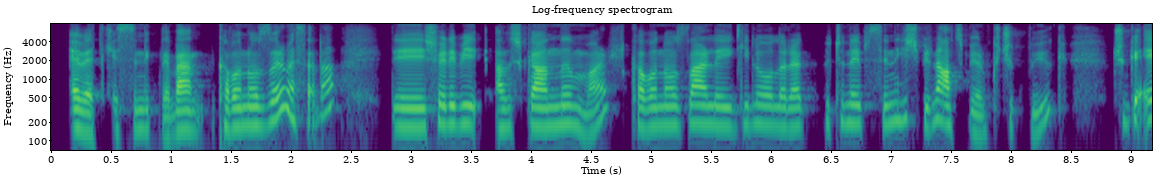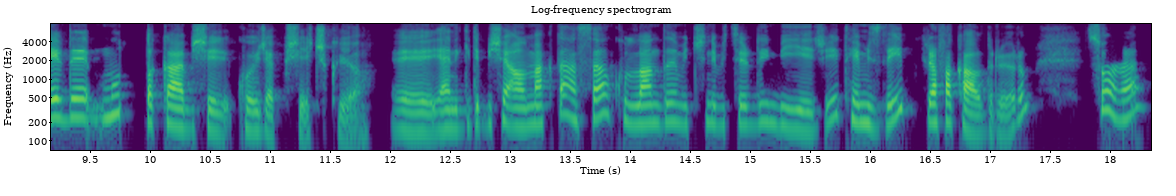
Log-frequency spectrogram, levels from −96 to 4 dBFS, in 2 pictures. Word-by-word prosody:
Evet. 150 Hz, -4 st, +3 dB
Kesinlikle. 160 Hz, +1 st, -5 dB
Ben 155 Hz, 0 st, +6 dB
kavanozları 180 Hz, -, +1 dB
mesela, 345 Hz, -, -2 dB, 0.5 s
eee, 170 Hz, -1 st, +3 dB
şöyle 185 Hz, +2 st, +1 dB
bir 185 Hz, -1 st, +1 dB
alışkanlığım 175 Hz, 0 st, +2 dB
var. 145 Hz, -, -3 dB
Kavanozlarla 180 Hz, +2 st, +2 dB
ilgili 180 Hz, +2 st, -4 dB
olarak 175 Hz, -1 st, -2 dB
bütün 195 Hz, 0 st, -9 dB
hepsinin 190 Hz, 0 st, -3 dB
hiçbirini 220 Hz, -5 st, 0 dB
atmıyorum, 155 Hz, -8 st, +2 dB
küçük, 160 Hz, -, -7 dB
büyük. 330 Hz, +8 st, -10 dB, 0.4 s
Çünkü -, -, +1 dB
evde 240 Hz, +1 st, +5 dB
mutlaka 195 Hz, -, +2 dB
bir 165 Hz, -, +1 dB
şey 150 Hz, -4 st, 0 dB
koyacak 150 Hz, -3 st, -4 dB
bir -, -, -2 dB
şey -, -, -3 dB
çıkıyor. -, -, -5 dB, 0.2 s
Eee, 155 Hz, 0 st, -5 dB, 0.3 s
yani, 160 Hz, +1 st, 0 dB
gidip 180 Hz, +1 st, -8 dB
bir -, -, -4 dB
şey -, -, +3 dB
almaktansa 190 Hz, +8 st, +2 dB
kullandığım 195 Hz, 0 st, +1 dB
içini 185 Hz, +1 st, -8 dB
bitirdiğim 185 Hz, +1 st, -6 dB
bir 175 Hz, -, -5 dB
yiyeceği 160 Hz, -, -5 dB
temizleyip 200 Hz, -, -3 dB
rafa 200 Hz, 0 st, +5 dB
kaldırıyorum. 135 Hz, -, +1 dB, 0.5 s
Sonra... 265 Hz, -7 st, 0 dB
180 Hz, 140 wpm, -25 LUFS, 165-200 Hz, 0.5 s, Ben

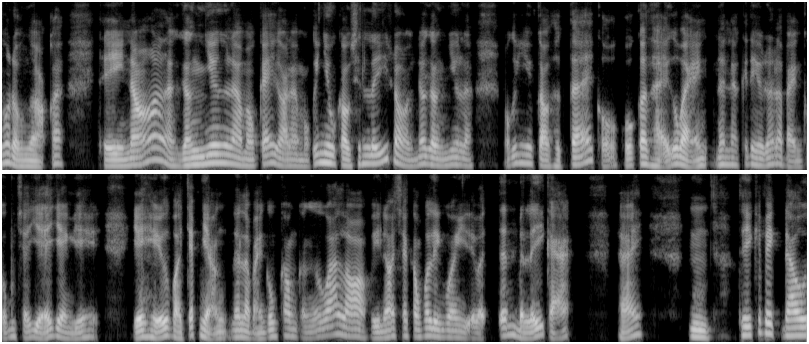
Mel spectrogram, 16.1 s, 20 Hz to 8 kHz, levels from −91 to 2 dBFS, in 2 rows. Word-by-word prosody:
món 165 Hz, -, +1 dB
đồ 100 Hz, -, +3 dB
ngọt 95 Hz, -2 st, +1 dB
á, 145 Hz, 0 st, -2 dB, 0.4 s
thì 105 Hz, 0 st, +4 dB
nó 125 Hz, -, +4 dB
là 195 Hz, -5 st, +1 dB
gần 120 Hz, +3 st, +4 dB
như 155 Hz, +2 st, +4 dB
là 135 Hz, -5 st, +2 dB
một 105 Hz, -1 st, 0 dB
cái 140 Hz, +8 st, 0 dB
gọi 110 Hz, -6 st, 0 dB
là, 105 Hz, -, -2 dB
một 100 Hz, -1 st, -6 dB
cái 145 Hz, -, -3 dB
nhu 155 Hz, -3 st, +3 dB
cầu 115 Hz, -3 st, +3 dB
sinh 135 Hz, +7 st, -5 dB
lý 155 Hz, +9 st, +2 dB
rồi, 105 Hz, -2 st, +1 dB
nó 140 Hz, +3 st, -1 dB
gần 115 Hz, -4 st, +1 dB
như 125 Hz, +2 st, -4 dB
là 110 Hz, -3 st, -4 dB, 0.3 s
một -, -, -7 dB
cái 140 Hz, +3 st, -5 dB
nhu 145 Hz, -, -1 dB
cầu 100 Hz, -1 st, +3 dB
thực 100 Hz, -2 st, -8 dB
tế 130 Hz, +9 st, +2 dB
của -, -, -4 dB
của 110 Hz, -, -2 dB
cơ 140 Hz, +3 st, +4 dB
thể 105 Hz, -1 st, +1 dB
của 140 Hz, -, +3 dB
bạn. 115 Hz, -3 st, +3 dB
Nên 130 Hz, +1 st, -3 dB
là 125 Hz, -1 st, -5 dB
cái 135 Hz, -, -13 dB
điều 120 Hz, -4 st, -1 dB
đó 125 Hz, +3 st, -2 dB
là 140 Hz, -, -2 dB
bạn 95 Hz, -4 st, -4 dB
cũng 125 Hz, +6 st, -7 dB
sẽ 115 Hz, -, -4 dB
dễ 110 Hz, 0 st, +2 dB
dàng 100 Hz, -8 st, 0 dB
dễ 100 Hz, -, -1 dB
h 120 Hz, -, -6 dB, 0.4 s
dễ 110 Hz, -, +6 dB
hiểu 120 Hz, -2 st, +4 dB
và -, -, +2 dB
chấp -, -, -2 dB
nhận, 105 Hz, 0 st, +2 dB
nên 120 Hz, 0 st, 0 dB
là 110 Hz, -, +3 dB
bạn 95 Hz, -2 st, -3 dB
cũng 125 Hz, +1 st, -2 dB
không 135 Hz, -1 st, -3 dB
cần 100 Hz, -, -9 dB
có -, -, -4 dB
quá 150 Hz, +3 st, +1 dB
lo 135 Hz, -6 st, +2 dB
vì 100 Hz, -, -1 dB
nó 120 Hz, +4 st, +2 dB
sẽ 135 Hz, +1 st, -4 dB
không 125 Hz, -2 st, -2 dB
có 140 Hz, -, +1 dB
liên 130 Hz, -3 st, +1 dB
quan 115 Hz, -1 st, 0 dB
gì -, -, -3 dB
bệnh -, -, -2 dB
đến 145 Hz, +2 st, -1 dB
bệnh 100 Hz, -, +1 dB
lý -, -, +3 dB
cả, -, -, -1 dB, 0.5 s
đấy. 140 Hz, +11 st, -1 dB, 0.5 s
Ừm, 120 Hz, -3 st, +3 dB, 0.3 s
thì 150 Hz, 0 st, +3 dB
cái 205 Hz, -, -7 dB
việc 180 Hz, -1 st, +2 dB
đầu 145 Hz, +1 st, +5 dB
125 Hz, 310 wpm, -24 LUFS, 110-140 Hz, 0.5 s, dễ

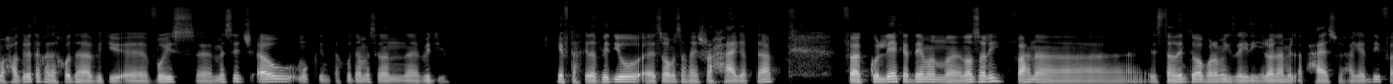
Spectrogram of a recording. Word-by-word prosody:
محاضرتك 110 Hz, +6 st, -1 dB
هتاخدها 95 Hz, -2 st, 0 dB
فيديو 90 Hz, -3 st, -3 dB
Voice 110 Hz, +6 st, -2 dB, 0.3 s
message 125 Hz, +1 st, -6 dB
أو 125 Hz, +2 st, +4 dB
ممكن 110 Hz, -1 st, -7 dB
تاخدها 105 Hz, +3 st, -6 dB
مثلًا 95 Hz, -4 st, -3 dB
فيديو. 100 Hz, -1 st, -6 dB, 1.1 s
يفتح -, -, 0 dB
كده 95 Hz, -, +3 dB
فيديو، 120 Hz, +3 st, +4 dB
آآ 90 Hz, -, +1 dB
سواء 100 Hz, +3 st, +1 dB
مثلًا 105 Hz, -2 st, -3 dB
هيشرح 95 Hz, -2 st, -3 dB
حاجة 95 Hz, +1 st, +1 dB
بتاع. 120 Hz, +8 st, -1 dB, 0.7 s
فالكلية 105 Hz, +4 st, +4 dB
كانت 115 Hz, -4 st, 0 dB
دايمًا 115 Hz, 0 st, +4 dB
ن 105 Hz, -4 st, +1 dB
نظري، 135 Hz, +7 st, +2 dB
فاحنا 95 Hz, -3 st, -2 dB
استخدمت 105 Hz, +3 st, 0 dB
بقى 110 Hz, -, +5 dB
برامج 105 Hz, 0 st, +1 dB
زي 90 Hz, -2 st, -1 dB
دي، 90 Hz, -1 st, -4 dB
اللي 95 Hz, +2 st, +2 dB
هو -, -, +3 dB
نعمل 105 Hz, -1 st, -1 dB
أبحاث 95 Hz, 0 st, -2 dB
والحاجات 95 Hz, +3 st, -5 dB
دي. 120 Hz, +2 st, -4 dB
ف 120 Hz, -, -7 dB
105 Hz, 160 wpm, -23 LUFS, 95-110 Hz, 1.1 s, بقى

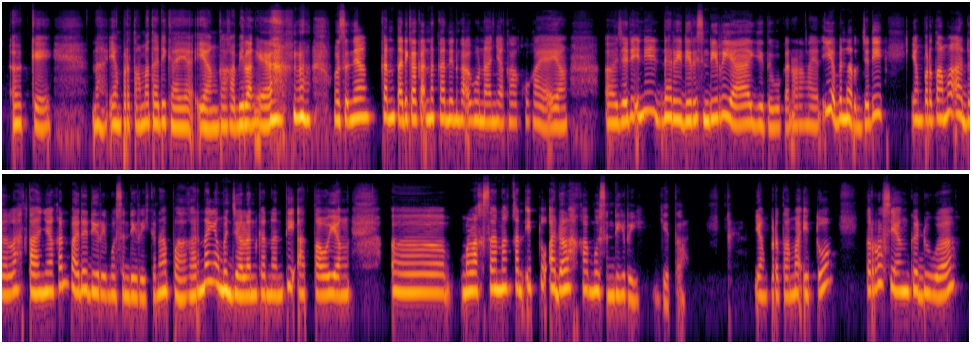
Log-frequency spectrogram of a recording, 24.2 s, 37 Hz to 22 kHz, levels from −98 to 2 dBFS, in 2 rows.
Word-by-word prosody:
Oke. 205 Hz, -3 st, -2 dB, 0.5 s
Nah, 205 Hz, -2 st, -2 dB
yang 215 Hz, -1 st, 0 dB
pertama 215 Hz, 0 st, -2 dB
tadi 230 Hz, 0 st, -1 dB
kayak 195 Hz, -3 st, -1 dB
yang 190 Hz, -1 st, 0 dB
Kakak 200 Hz, -1 st, -2 dB
bilang 215 Hz, 0 st, +5 dB
ya, 205 Hz, 0 st, +3 dB, 0.8 s
maksudnya 255 Hz, +3 st, +3 dB, 0.2 s
kan 280 Hz, -2 st, +2 dB
tadi 260 Hz, -1 st, +3 dB
Kakak 260 Hz, 0 st, +3 dB
nekanin 265 Hz, -2 st, +1 dB
ke 250 Hz, -1 st, 0 dB
aku, 245 Hz, +1 st, -1 dB
nanya 230 Hz, -1 st, -2 dB
ke 235 Hz, -, -7 dB
aku 240 Hz, +1 st, -15 dB
kayak 220 Hz, -4 st, -4 dB
yang, 200 Hz, 0 st, -2 dB, 0.5 s
eee, 225 Hz, -1 st, -2 dB
"Jadi 240 Hz, +4 st, +3 dB
ini, 325 Hz, -, +1 dB, 0.2 s
dari 270 Hz, 0 st, +3 dB
diri 245 Hz, +2 st, +2 dB
sendiri 265 Hz, +3 st, +3 dB
ya," 220 Hz, 0 st, 0 dB
gitu, 205 Hz, -3 st, -4 dB
"bukan 190 Hz, 0 st, -6 dB
orang 210 Hz, 0 st, -7 dB
lain," 200 Hz, -1 st, -7 dB
iya, 360 Hz, -1 st, +2 dB
bener. 260 Hz, -5 st, +2 dB
Jadi 285 Hz, +10 st, -1 dB, 0.3 s
yang 250 Hz, -1 st, -1 dB
pertama 265 Hz, +5 st, 0 dB
adalah 240 Hz, -2 st, -1 dB
tanyakan 255 Hz, +7 st, +1 dB
pada 270 Hz, -2 st, +1 dB
dirimu 230 Hz, -3 st, -2 dB
sendiri, 215 Hz, -3 st, -3 dB
kenapa? 230 Hz, -2 st, -2 dB
Karena 250 Hz, -, +2 dB
yang 330 Hz, -7 st, +3 dB
menjalankan 230 Hz, -2 st, +3 dB
nanti 225 Hz, +7 st, -2 dB
atau 230 Hz, -1 st, -3 dB
yang, 230 Hz, 0 st, 0 dB, 0.5 s
eee, 245 Hz, -1 st, 0 dB, 0.2 s
melaksanakan 280 Hz, +3 st, +2 dB
itu 290 Hz, -1 st, -5 dB
adalah 285 Hz, 0 st, +2 dB
kamu 265 Hz, -1 st, -1 dB
sendiri 220 Hz, -6 st, -4 dB, 0.2 s
gitu, 160 Hz, -4 st, -13 dB, 0.9 s
yang 220 Hz, -1 st, -4 dB
pertama 220 Hz, +1 st, -5 dB
itu. 235 Hz, +8 st, -4 dB, 0.5 s
Terus 310 Hz, +6 st, -2 dB
yang 255 Hz, -1 st, +2 dB
kedua, 240 Hz, +3 st, -1 dB
240 Hz, 155 wpm, -23 LUFS, 220-260 Hz, 0.9 s, bilang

